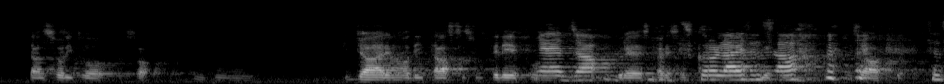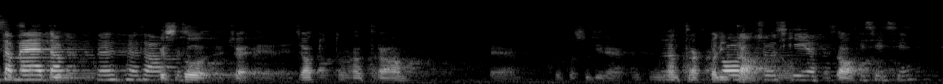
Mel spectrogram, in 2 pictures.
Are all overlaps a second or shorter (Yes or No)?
No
